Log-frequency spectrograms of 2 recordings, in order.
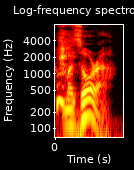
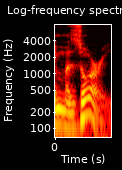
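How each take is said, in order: First: Missouri is pronounced the way locals say it. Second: Missouri is pronounced the way outsiders say it. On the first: "You call it Missouri" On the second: "when you're from Missouri, you don't say Missouri"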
